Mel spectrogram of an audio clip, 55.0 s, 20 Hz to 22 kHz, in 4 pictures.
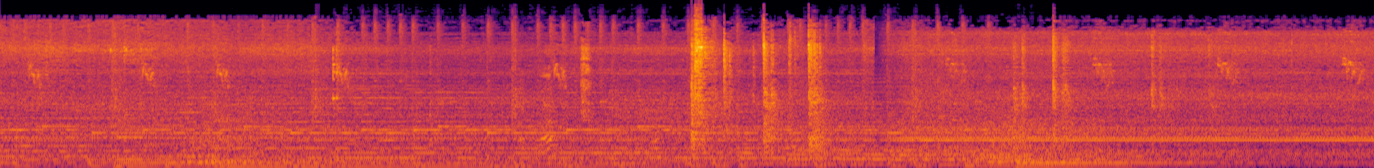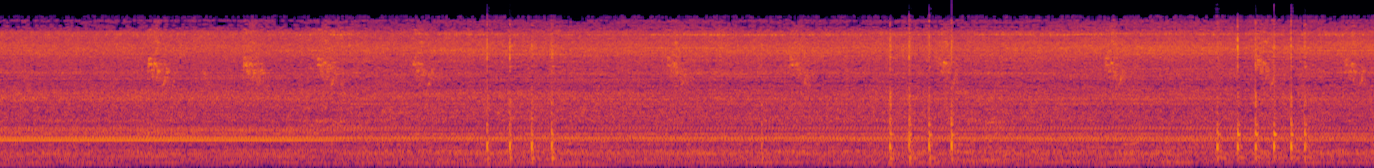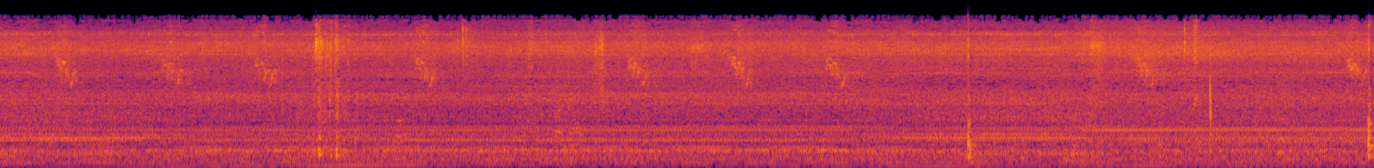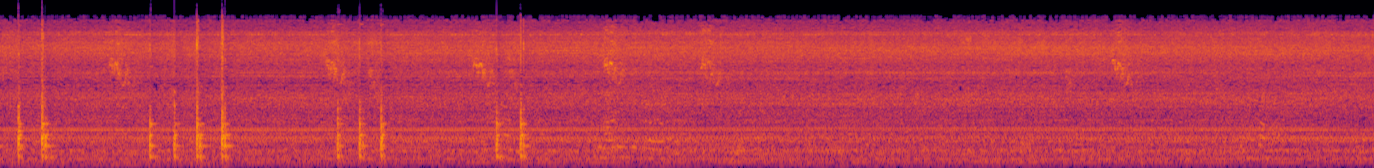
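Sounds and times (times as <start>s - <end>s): steady machine hum: 0.0s - 54.9s
sharp knocks: 22.6s - 23.4s, 25.9s - 26.9s.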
